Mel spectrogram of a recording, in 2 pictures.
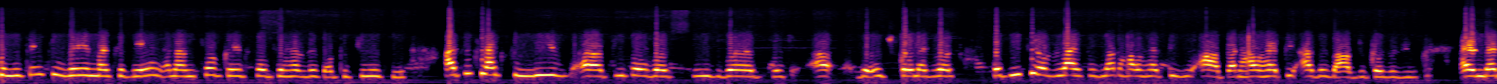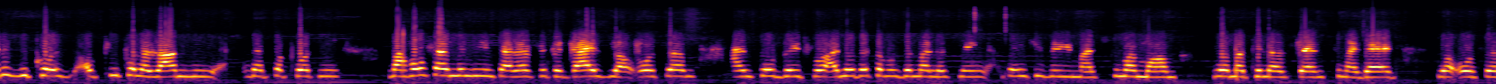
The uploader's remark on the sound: Joined over phone.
